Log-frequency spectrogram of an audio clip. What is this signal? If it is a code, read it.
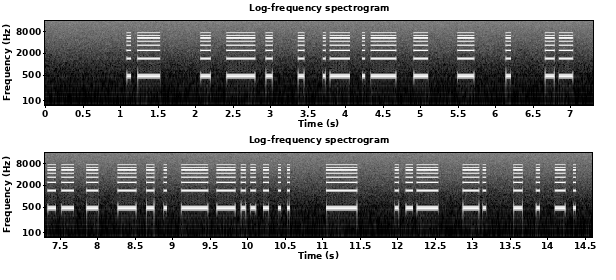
Beeps of irregular length. There is no code.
